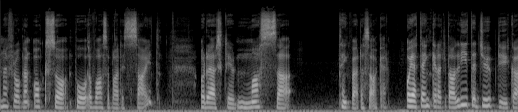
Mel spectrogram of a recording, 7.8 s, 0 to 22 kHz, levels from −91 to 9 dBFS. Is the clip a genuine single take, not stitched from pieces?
no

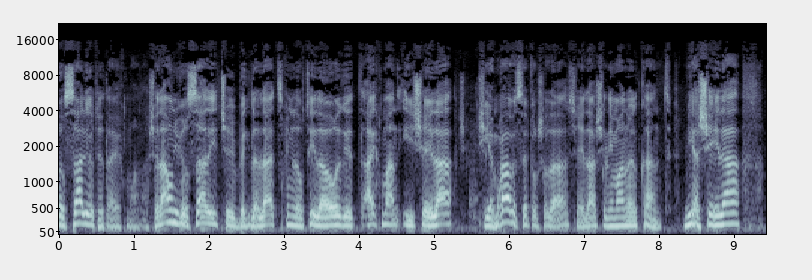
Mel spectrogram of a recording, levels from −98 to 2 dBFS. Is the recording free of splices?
no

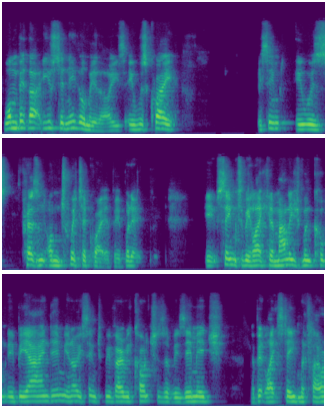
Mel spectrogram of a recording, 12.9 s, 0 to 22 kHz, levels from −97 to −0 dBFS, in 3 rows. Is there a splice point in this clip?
yes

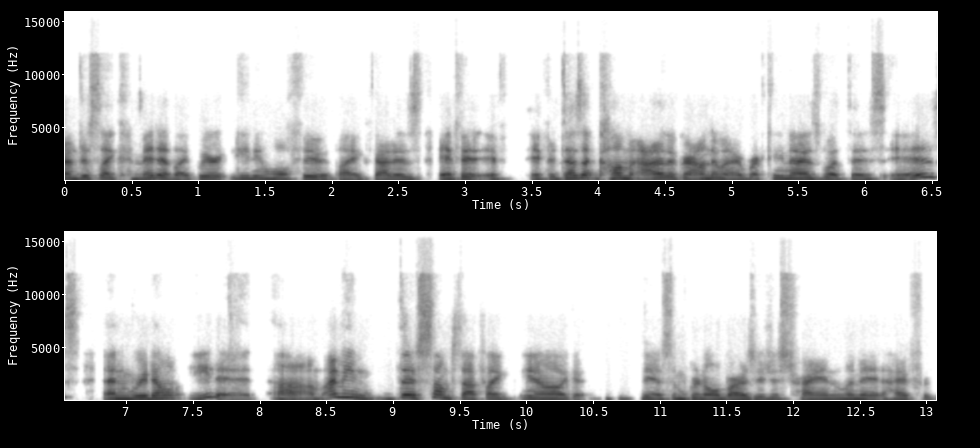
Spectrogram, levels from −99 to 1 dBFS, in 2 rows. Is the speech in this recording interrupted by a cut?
yes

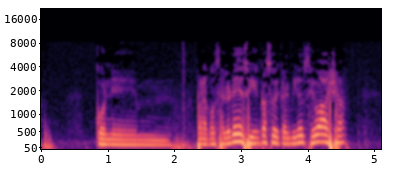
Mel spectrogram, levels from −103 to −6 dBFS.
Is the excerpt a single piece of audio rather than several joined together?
yes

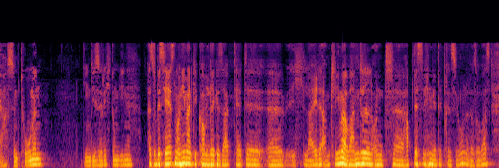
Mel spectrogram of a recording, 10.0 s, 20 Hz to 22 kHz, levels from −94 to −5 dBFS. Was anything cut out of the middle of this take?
no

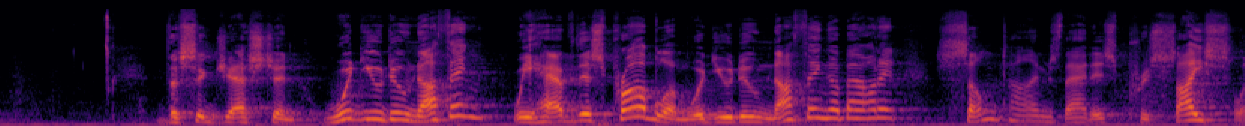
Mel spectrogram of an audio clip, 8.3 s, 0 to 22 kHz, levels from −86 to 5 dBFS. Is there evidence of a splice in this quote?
no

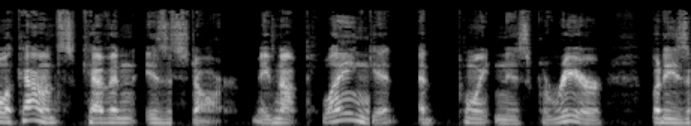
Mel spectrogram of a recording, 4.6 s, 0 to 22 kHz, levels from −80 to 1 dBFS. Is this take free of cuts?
no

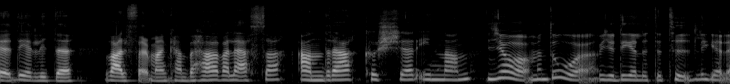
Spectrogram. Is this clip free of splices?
no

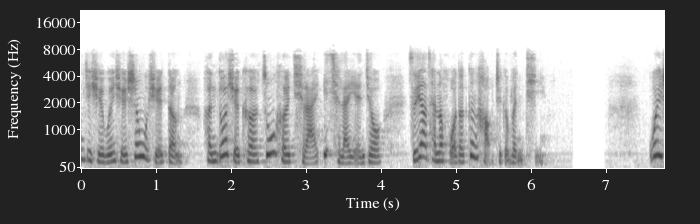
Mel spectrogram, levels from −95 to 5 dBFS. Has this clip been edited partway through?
no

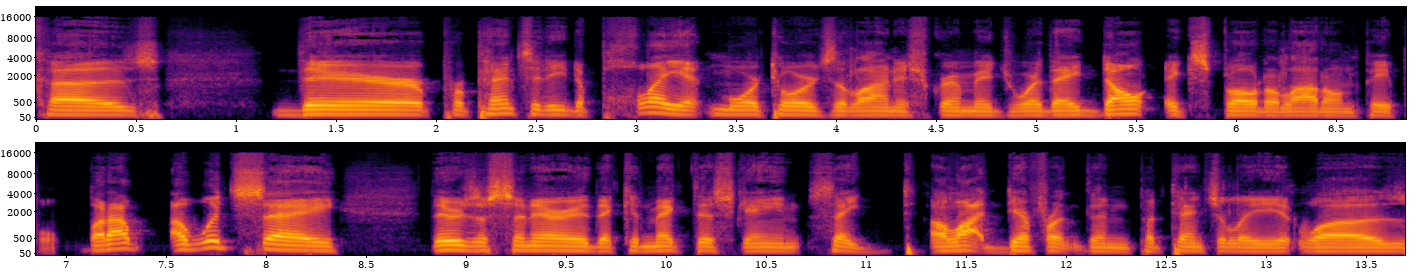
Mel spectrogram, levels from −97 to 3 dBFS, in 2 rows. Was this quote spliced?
no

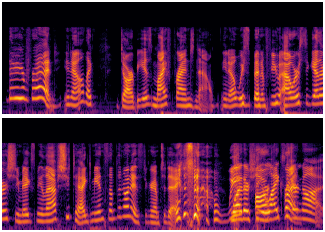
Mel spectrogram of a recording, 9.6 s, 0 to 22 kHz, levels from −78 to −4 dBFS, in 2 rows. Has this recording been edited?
no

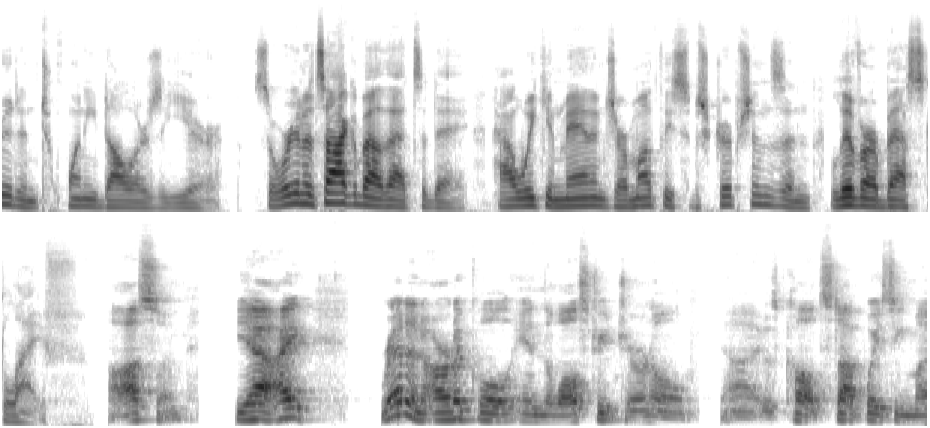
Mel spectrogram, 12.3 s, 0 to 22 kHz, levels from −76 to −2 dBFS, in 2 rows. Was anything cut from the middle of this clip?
yes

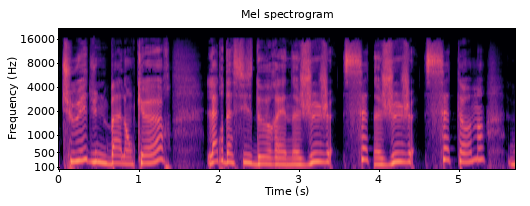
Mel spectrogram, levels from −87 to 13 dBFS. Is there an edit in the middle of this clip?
yes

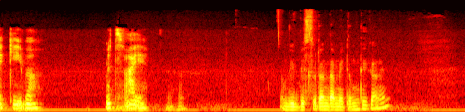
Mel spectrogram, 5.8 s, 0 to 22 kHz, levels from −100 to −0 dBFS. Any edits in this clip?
no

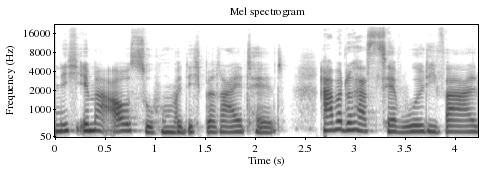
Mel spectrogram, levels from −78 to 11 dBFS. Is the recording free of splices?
no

